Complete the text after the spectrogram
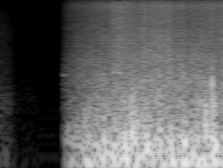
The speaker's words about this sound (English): The storm surge washing away this pier in Santa Cruz. Powerful winds uprooting trees,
